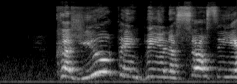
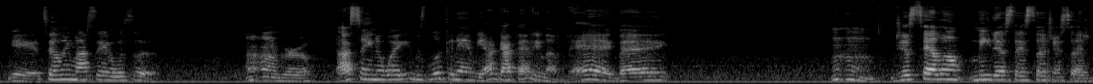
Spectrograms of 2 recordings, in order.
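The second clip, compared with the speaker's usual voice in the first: low flirty voice; 7 semitones lower, 12 dB quieter than usual. Acted. Voicing Oholah's flirty phone chat.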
